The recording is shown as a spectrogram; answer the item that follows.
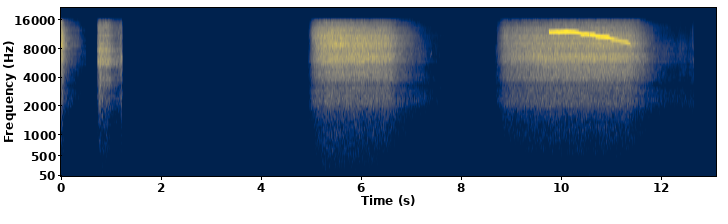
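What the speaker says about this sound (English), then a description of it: "get out the lava llama and start steaming" A steamer blasts hot steam into glued dovetail joints of oak drawers from a 1930s desk, two long loud hissing bursts after a short opening puff, with quiet gaps between.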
